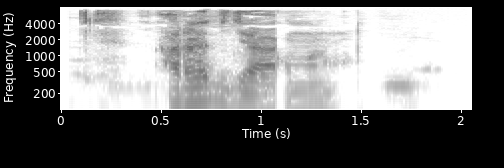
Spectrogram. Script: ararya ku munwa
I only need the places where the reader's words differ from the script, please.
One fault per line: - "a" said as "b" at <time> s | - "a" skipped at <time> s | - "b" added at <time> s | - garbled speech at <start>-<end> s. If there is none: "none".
none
